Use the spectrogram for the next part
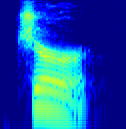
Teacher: Always think of it as if it's just an R sound, okay? The R after a schwa takes over the schwa sound, okay? So there isn't really a vowel there.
